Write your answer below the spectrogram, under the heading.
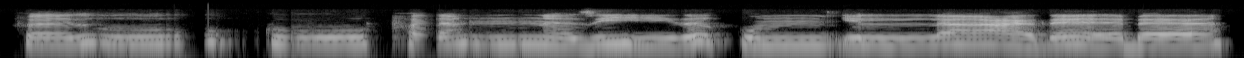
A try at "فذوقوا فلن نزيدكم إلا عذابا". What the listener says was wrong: இந்த தால் சவுண்ட் வரலையே. நசீதக்கும் அல்ல. நசீதக்கும்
